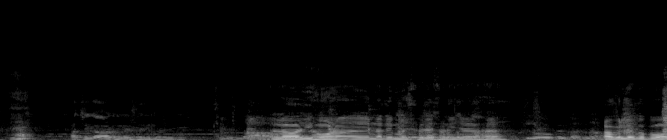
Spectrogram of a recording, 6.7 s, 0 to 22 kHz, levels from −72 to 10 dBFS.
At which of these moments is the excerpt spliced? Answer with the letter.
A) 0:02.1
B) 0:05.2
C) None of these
A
